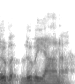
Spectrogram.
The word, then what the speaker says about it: Ljubljana: Now he is in Ljubljana, Slovenia. Did I pronounce that correctly? Ljubljana. The J's Wow, are Ljubljana. wow. Ljubljana.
